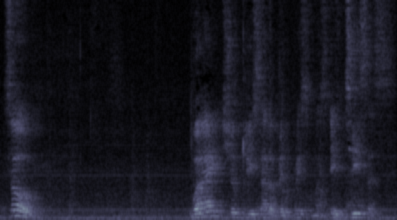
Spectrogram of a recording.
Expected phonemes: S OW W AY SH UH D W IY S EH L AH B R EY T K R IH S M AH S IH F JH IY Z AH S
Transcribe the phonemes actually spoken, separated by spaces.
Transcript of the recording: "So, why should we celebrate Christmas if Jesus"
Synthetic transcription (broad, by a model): S OW W AY SH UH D W IY S EH L AH B R EY T K R IH S M AH S IH F JH IY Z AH S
